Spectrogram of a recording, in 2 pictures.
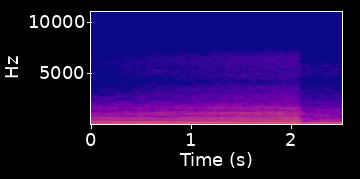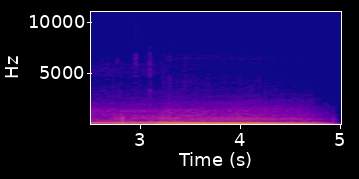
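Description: A car engine roars at speed, rising in pitch then dropping as gears change.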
